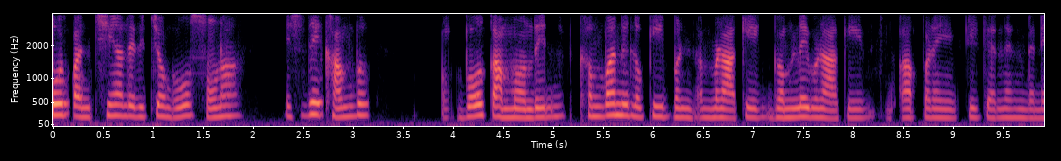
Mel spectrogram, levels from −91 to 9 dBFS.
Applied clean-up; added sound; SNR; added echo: neural diffusion model UNIVERSE++.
